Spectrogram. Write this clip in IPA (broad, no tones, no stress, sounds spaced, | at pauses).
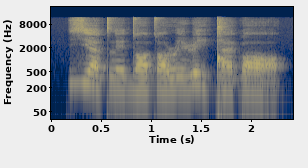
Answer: zʲ æ t l e d ɒ t ɒ ɹ i ɭ i ǃ æ ɠ ɒ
